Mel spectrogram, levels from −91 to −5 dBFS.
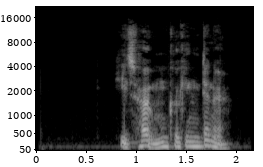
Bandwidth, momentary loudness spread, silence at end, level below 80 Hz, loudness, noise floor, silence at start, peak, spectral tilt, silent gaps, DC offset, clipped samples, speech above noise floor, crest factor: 15 kHz; 6 LU; 0.25 s; -70 dBFS; -38 LUFS; -72 dBFS; 0.8 s; -18 dBFS; -4.5 dB/octave; none; under 0.1%; under 0.1%; 35 dB; 22 dB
